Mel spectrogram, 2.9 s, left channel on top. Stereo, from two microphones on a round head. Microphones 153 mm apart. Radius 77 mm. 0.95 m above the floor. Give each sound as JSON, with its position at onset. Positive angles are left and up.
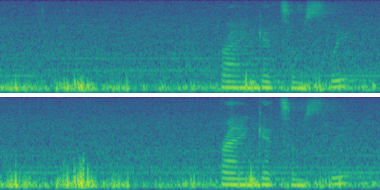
{"t": 1.6, "sound": "a woman speaking", "side_deg": -55, "distance_m": 0.9}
